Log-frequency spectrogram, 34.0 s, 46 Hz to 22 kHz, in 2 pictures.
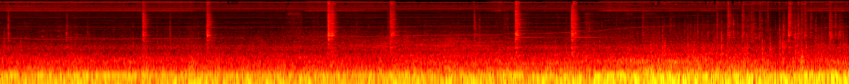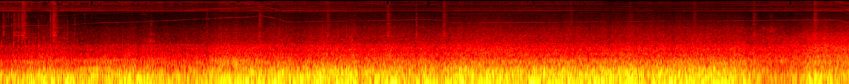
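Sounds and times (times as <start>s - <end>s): faint high whine: 0.0s - 33.9s
road and wind rumble: 0.0s - 33.9s.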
